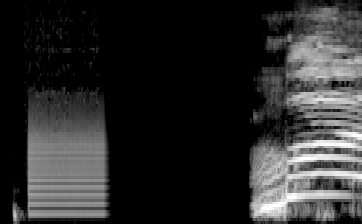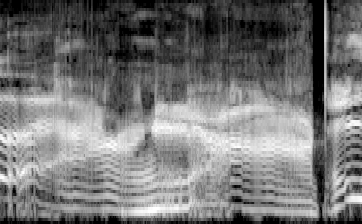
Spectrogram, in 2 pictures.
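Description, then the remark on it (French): A short, steady buzzing tone, then a pause, then a person imitating a big sheep answering with a long, loud, quavering bleat that wobbles in pitch for several seconds. “C'est le grand mouton. et le grand mouton va répondre.”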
